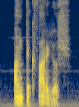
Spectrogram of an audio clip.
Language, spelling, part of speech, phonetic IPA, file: Polish, antykwariusz, noun, [ˌãntɨˈkfarʲjuʃ], Pl-antykwariusz.ogg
